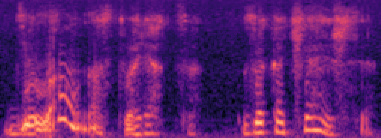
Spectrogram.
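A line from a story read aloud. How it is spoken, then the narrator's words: Quiet reply. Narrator (Russian): ответила она также негромко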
